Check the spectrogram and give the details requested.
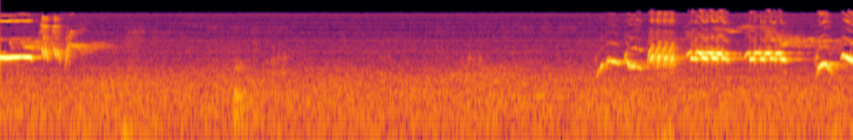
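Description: A blackbird mimics a phone: a brief bright electronic burst, a long pause, then a run of clipped, ringing, trill-like pulses. Nothing else is heard.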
